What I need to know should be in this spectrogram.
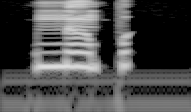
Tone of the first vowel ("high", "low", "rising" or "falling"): low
